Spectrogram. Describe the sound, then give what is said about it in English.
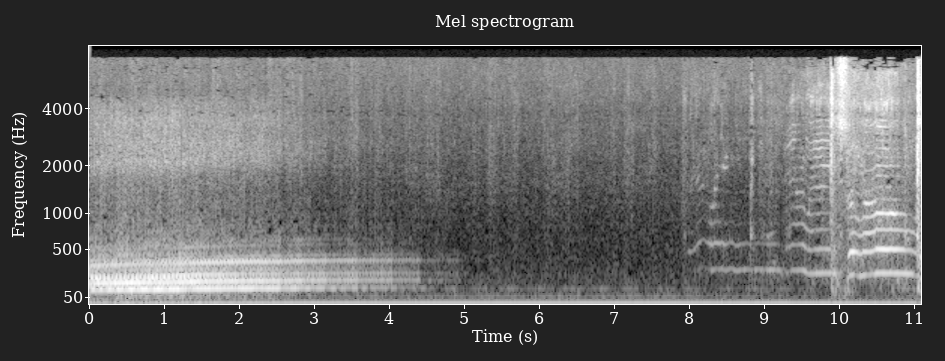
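A car engine hums steadily and loudly, then winds down and cuts out after a few seconds as the car is stopped, leaving near-silence before a few brief tonal sounds at the end. “In a minute, I'll stop the car and let you know what is yours.”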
